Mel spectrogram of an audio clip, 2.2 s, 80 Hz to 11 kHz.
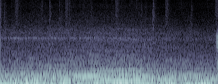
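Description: A Mercedes-Benz C220 turbo diesel coupé with 170 hp accelerates in a short, steady burst, its engine and turbo whir rising moderately from inside the car with no talk.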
